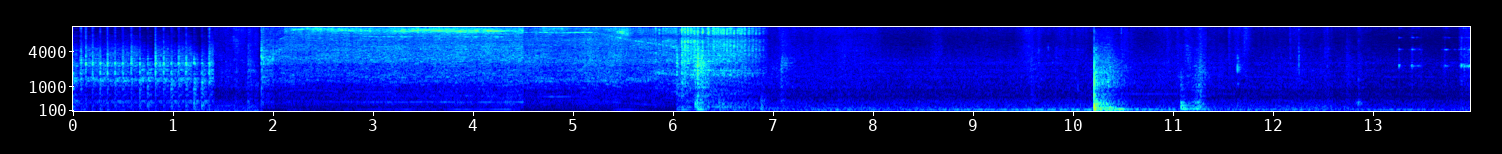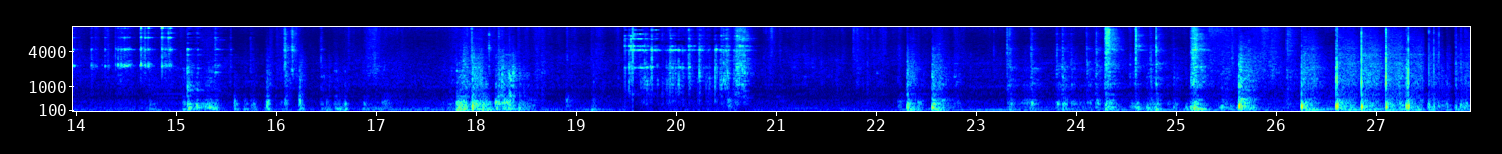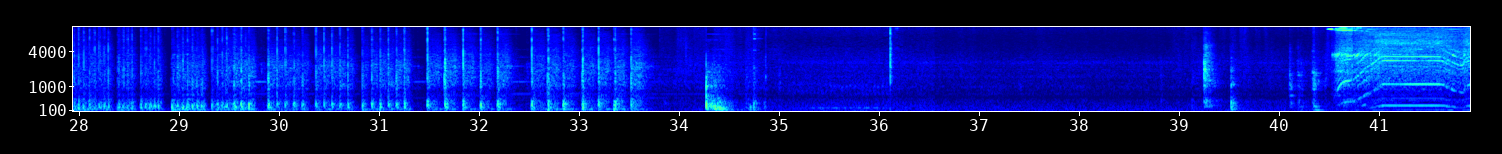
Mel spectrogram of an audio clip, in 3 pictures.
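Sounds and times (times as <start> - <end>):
metal clinks: 13.2 - 15.6.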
